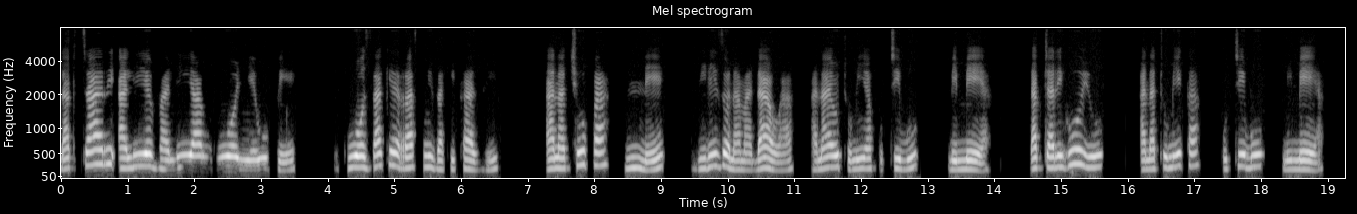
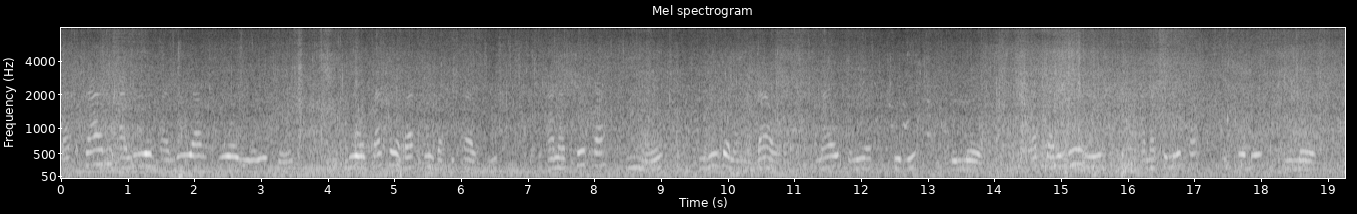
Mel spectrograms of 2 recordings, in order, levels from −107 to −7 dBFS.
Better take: first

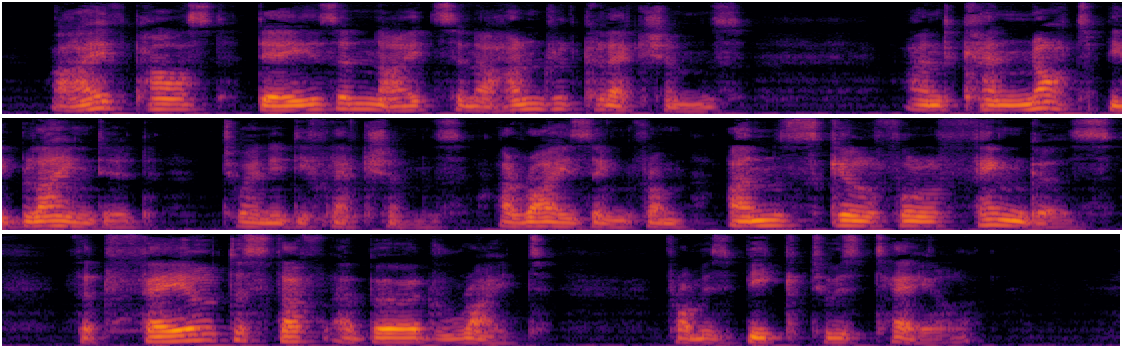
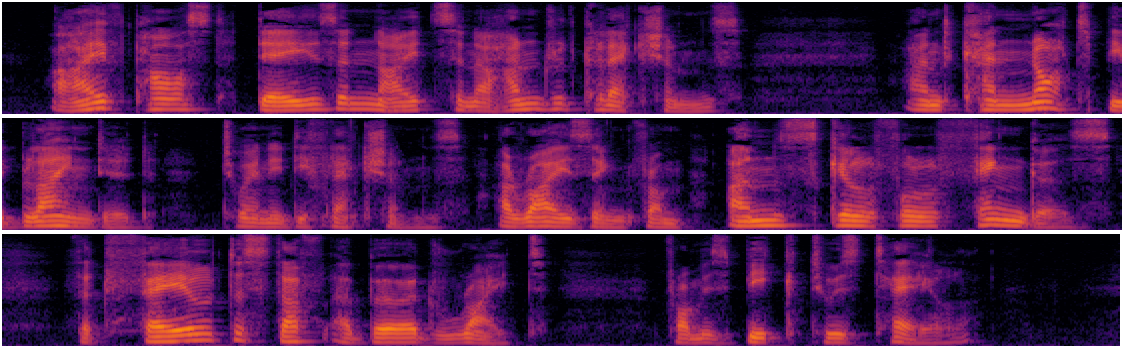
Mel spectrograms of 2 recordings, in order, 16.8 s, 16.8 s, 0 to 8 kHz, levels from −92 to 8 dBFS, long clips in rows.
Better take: second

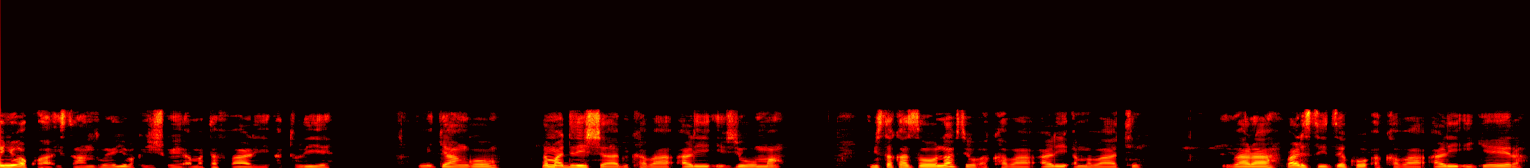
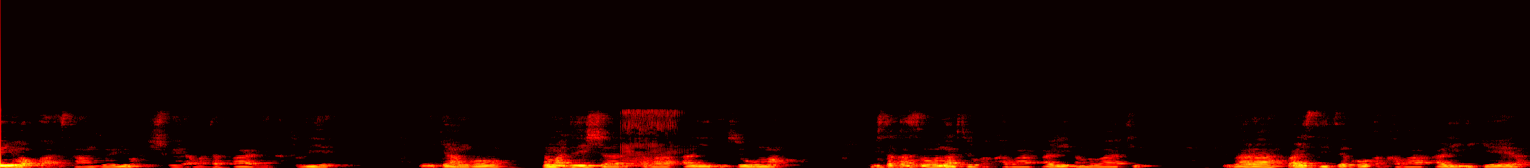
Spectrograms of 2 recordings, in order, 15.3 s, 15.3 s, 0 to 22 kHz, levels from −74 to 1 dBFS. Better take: first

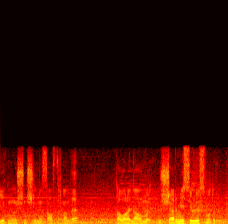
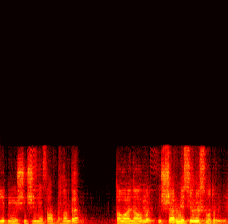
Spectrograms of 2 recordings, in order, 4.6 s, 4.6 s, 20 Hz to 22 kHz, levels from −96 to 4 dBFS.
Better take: first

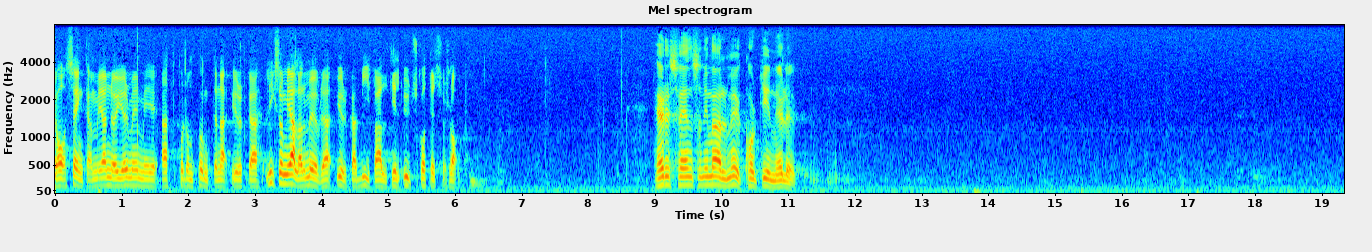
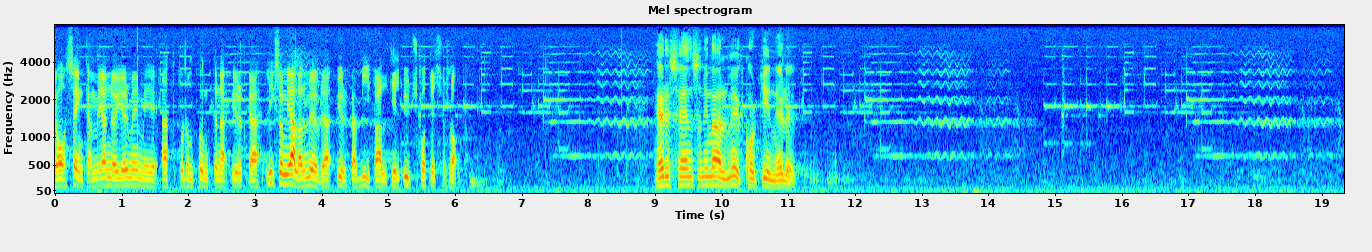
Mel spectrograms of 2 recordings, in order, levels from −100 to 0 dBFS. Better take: first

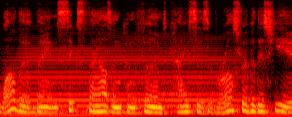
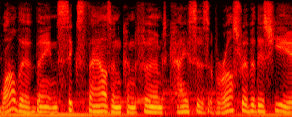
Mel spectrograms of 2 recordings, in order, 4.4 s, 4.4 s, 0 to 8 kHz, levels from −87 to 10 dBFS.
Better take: second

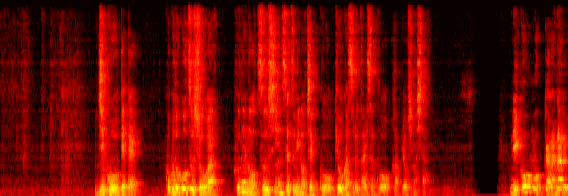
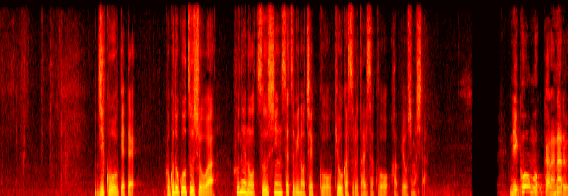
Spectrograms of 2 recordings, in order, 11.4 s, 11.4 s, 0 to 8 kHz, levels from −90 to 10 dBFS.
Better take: second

